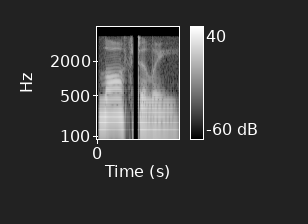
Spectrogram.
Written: loftily

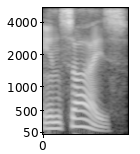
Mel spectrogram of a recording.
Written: incise

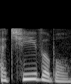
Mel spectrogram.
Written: achievable

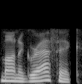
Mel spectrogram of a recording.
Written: monographic

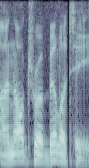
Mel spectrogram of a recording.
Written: unalterability

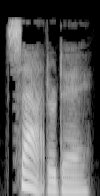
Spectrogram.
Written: saturday

